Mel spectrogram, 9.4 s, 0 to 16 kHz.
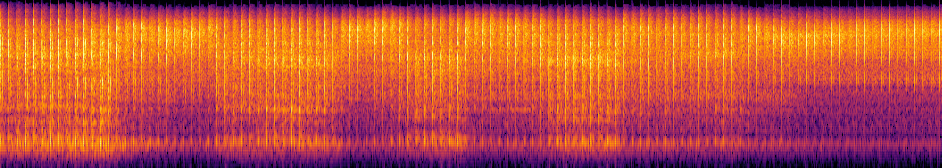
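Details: Extracorporeal shockwave therapy device run at a faster rate to treat the patient's right lower back pain at a hospital-run medical spa. Fast, regular, sharp clicking pulses, about 240 a minute.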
